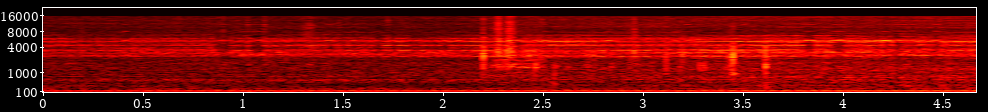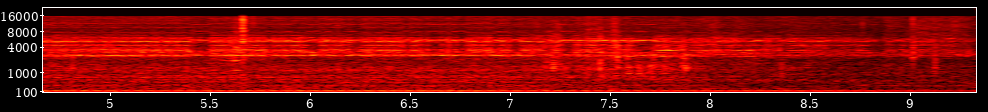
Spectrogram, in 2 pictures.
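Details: Corsair AX1200 PSU when new, under load: a steady low hum with a thin, high electrical coil whine. The unit was replaced after two weeks.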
